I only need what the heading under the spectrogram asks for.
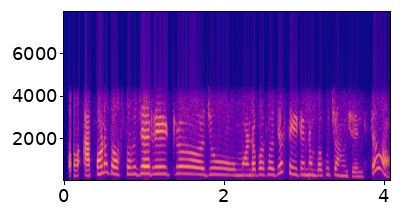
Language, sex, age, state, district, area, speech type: Odia, female, 18-30, Odisha, Rayagada, rural, conversation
